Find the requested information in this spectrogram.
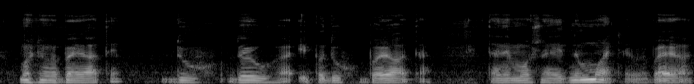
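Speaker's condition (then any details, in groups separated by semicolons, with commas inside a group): Cerebral palsy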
